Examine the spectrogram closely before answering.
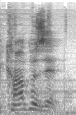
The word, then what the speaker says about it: composite: you're going to be able to use the composite. Is it? Hold on, I need to know how this is pronounced once and for all.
